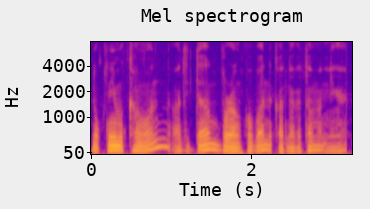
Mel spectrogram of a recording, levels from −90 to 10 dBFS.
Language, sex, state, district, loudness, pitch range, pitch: Garo, male, Meghalaya, South Garo Hills, -17 LUFS, 105-120 Hz, 115 Hz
